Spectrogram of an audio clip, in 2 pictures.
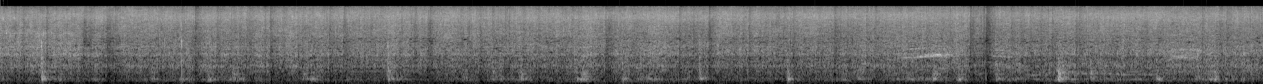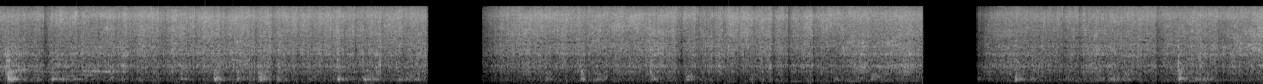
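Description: Marinated sliced beef sizzling in hot oil with garlic and ginger, stir-fried in a frying pan with a wooden spatula, a steady loud sizzle with small crackles and scrapes. The sound drops out abruptly twice for a fraction of a second, about two-thirds of the way through and again a few seconds later.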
